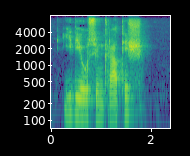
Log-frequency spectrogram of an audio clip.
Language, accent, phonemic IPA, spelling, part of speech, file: German, Austria, /idi̯ozʏnˈkʁaːtɪʃ/, idiosynkratisch, adjective, De-at-idiosynkratisch.ogg
- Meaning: idiosyncratic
